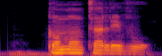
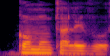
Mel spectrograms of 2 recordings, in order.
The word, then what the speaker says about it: comment allez-vous: Now, you'll notice I did pronounce the T here, and I'll explain that at the end of the video. Comment allez-vous?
